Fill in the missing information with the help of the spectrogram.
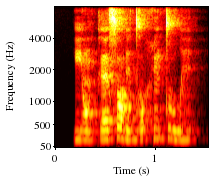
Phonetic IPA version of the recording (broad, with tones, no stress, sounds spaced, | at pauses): j ɔ̃˨ k ɛ˨˦ s ɔ˦˨ ɾ i˧ d o˧ h ĩ˦ t u˦˨ w i˧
